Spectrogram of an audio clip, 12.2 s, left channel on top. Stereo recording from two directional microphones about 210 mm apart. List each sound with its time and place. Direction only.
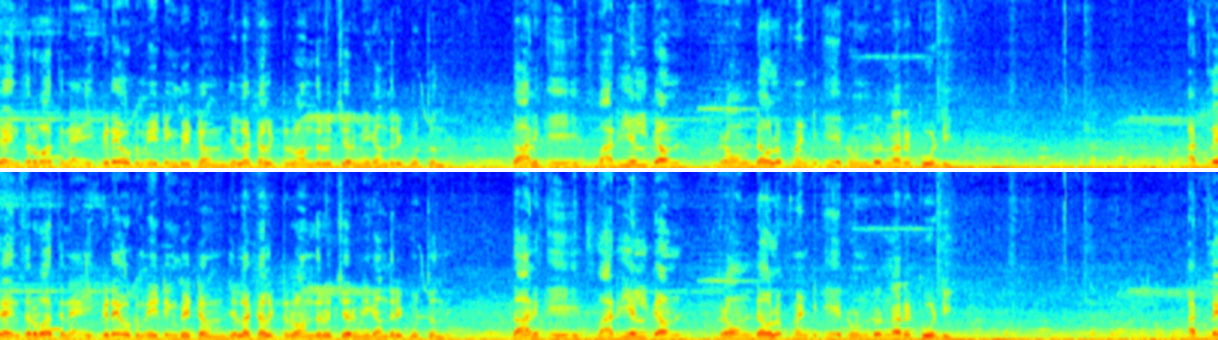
0.0 s speech: 5° right (ahead or behind)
